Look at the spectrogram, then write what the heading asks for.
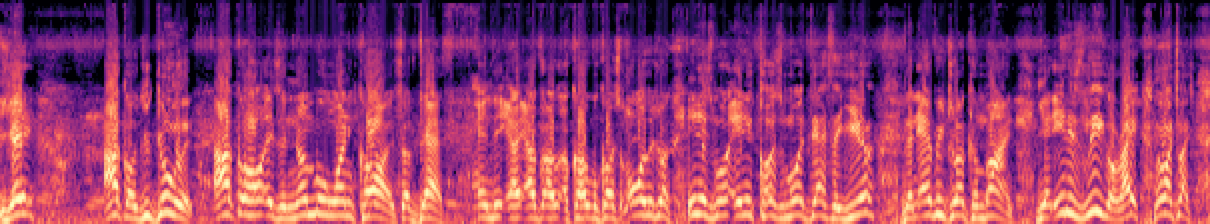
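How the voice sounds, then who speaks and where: Over noticeable background noise, a man with a New York accent speaks in a high, animated voice. He talks at a fairly quick pace with ordinary pitch variation. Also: very even loudness. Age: 50s. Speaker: street videographer. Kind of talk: heated debate. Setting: outdoors. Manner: repetitive stammering.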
